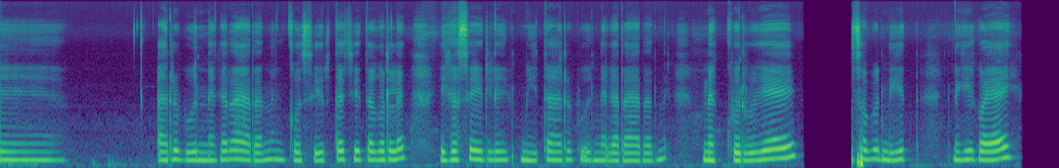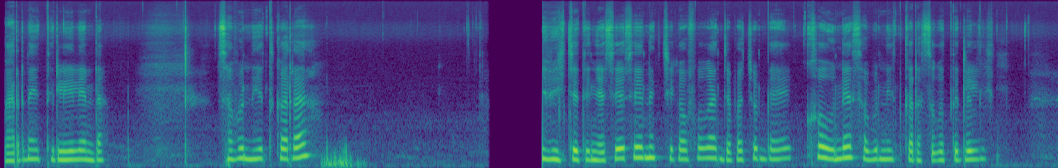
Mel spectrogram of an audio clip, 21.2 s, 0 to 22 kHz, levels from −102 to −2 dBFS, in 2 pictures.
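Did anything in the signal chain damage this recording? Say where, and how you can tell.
Yes: clipped start after a pause at 8.45 s, 10.56 s and 15.94 s (before "piik chetinye sesenik"). After silences of about 0.4 to 0.5 s, the playback device sleeps and takes 72 to 83 ms to wake, so each onset arrives abruptly, its first sounds missing.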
